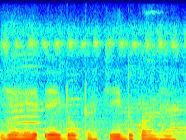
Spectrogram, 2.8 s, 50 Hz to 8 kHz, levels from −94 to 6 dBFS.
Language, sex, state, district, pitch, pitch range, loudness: Hindi, male, Uttar Pradesh, Saharanpur, 120 Hz, 115-125 Hz, -15 LUFS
